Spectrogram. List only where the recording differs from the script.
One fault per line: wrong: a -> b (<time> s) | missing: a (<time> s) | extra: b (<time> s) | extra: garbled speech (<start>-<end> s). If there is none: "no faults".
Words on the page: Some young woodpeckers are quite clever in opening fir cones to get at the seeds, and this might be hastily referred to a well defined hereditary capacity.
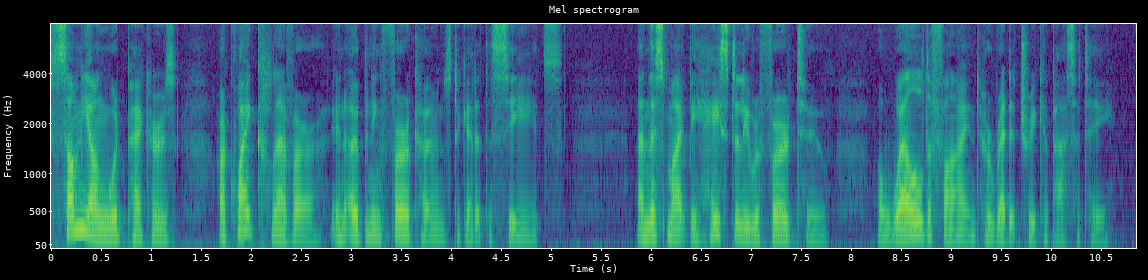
no faults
